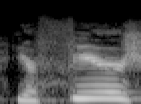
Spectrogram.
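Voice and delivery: ordinary delivery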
